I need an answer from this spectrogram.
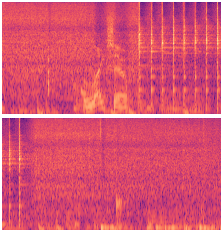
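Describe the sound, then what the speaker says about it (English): A host's chili with Hunt's tomato paste is stirred in a pot on a Kamado Joe grill, with a bright run of about ten rapid, evenly spaced metallic scrapes of the spoon over soft sizzling, and brief talk at the start. "Now we're gonna mix all this together for another couple minutes"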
